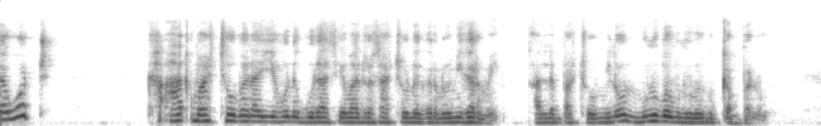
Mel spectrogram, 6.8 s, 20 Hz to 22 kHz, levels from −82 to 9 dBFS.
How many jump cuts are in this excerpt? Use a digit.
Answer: 1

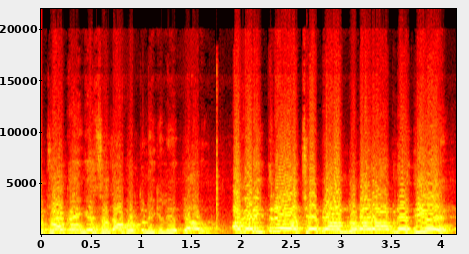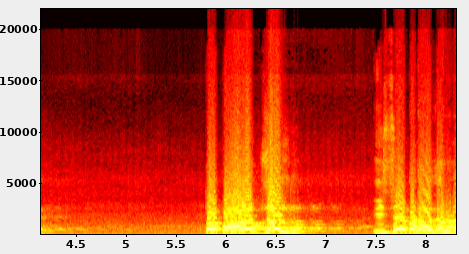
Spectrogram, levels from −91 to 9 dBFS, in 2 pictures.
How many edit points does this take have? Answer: 1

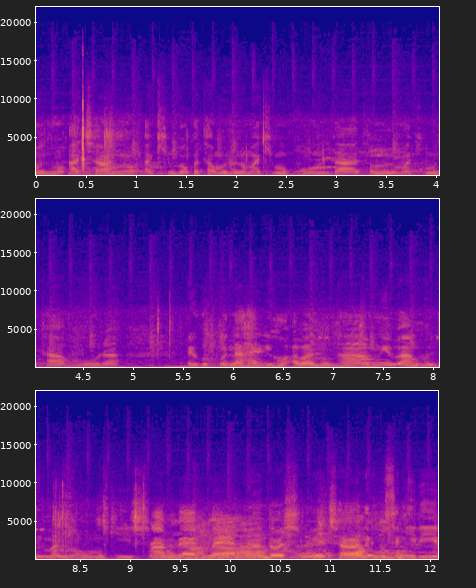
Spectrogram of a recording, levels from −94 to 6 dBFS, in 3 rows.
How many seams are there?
0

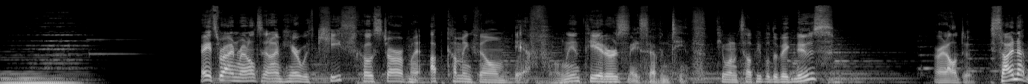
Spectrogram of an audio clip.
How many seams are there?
1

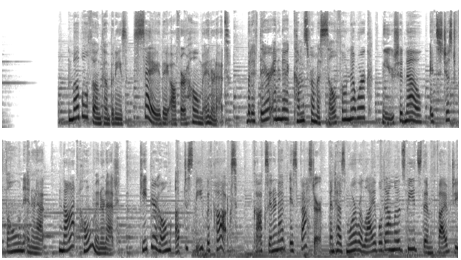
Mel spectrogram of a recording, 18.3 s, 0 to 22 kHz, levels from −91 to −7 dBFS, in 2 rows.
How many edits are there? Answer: 1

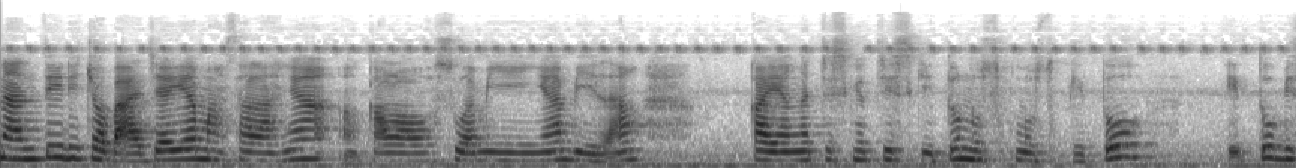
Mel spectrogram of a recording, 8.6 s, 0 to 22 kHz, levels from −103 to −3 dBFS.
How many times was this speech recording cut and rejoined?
0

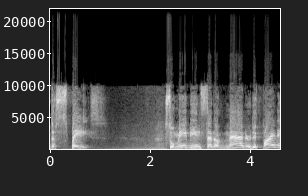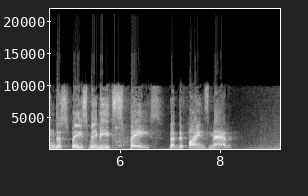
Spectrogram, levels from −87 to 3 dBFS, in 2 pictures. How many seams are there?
1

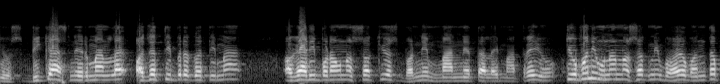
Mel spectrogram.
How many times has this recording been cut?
1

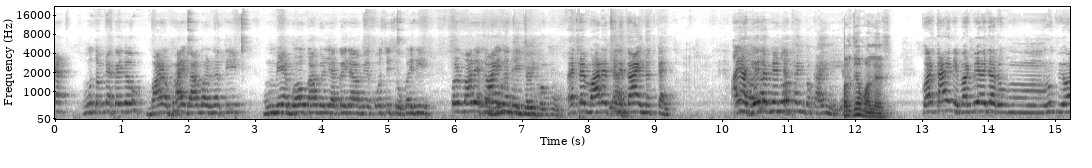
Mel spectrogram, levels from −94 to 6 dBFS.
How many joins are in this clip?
1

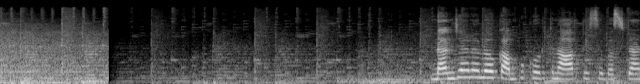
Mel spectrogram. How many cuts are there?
3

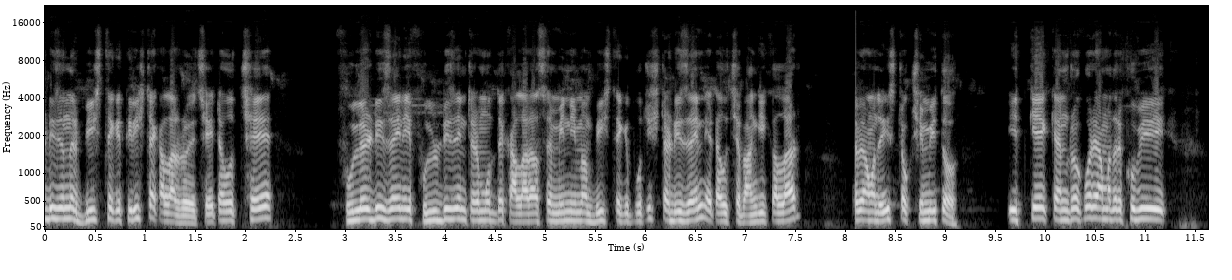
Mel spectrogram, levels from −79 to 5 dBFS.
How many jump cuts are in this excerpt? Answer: 1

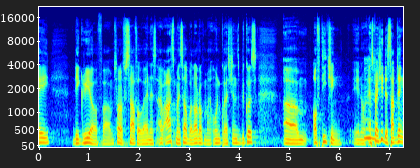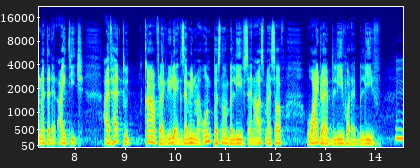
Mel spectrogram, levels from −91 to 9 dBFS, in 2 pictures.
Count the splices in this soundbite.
0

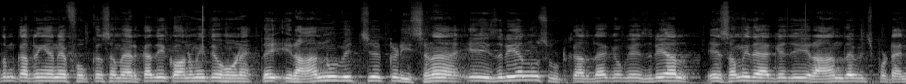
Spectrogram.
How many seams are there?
2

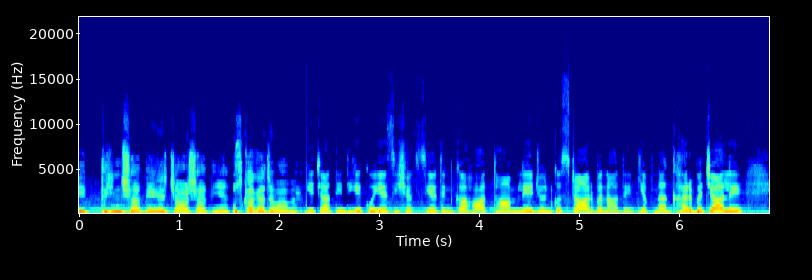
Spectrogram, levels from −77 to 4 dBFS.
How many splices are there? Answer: 3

